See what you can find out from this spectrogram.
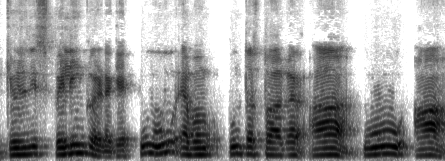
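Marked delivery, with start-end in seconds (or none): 3.7-4.3 উ, pause, আ as two separate vowels; spelled-out vowels. Shown as a demonstration. Teacher warning against spelling it out, separated vowels. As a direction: break উ and আ apart. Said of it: "বিষয়টা এরকম না কিন্তু".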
